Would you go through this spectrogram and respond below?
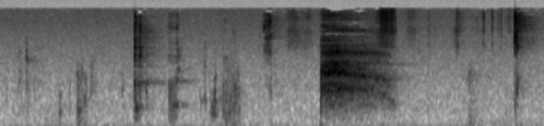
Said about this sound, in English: Let me sip my tea on that.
